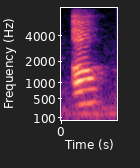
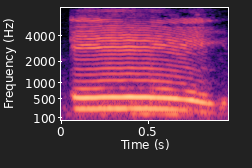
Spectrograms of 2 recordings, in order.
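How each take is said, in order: First: The vowel sounds like the one in cat. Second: The vowel sounds like the one in cake. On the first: "One short sound" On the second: "and long sound is A"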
